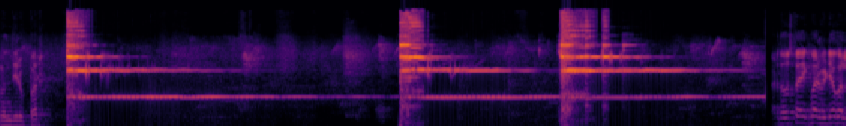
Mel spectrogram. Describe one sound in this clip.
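A large brass temple bell is struck three times and rings on.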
